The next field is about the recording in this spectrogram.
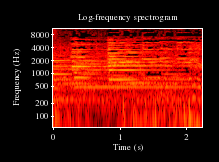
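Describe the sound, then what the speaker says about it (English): Town hall bells in the old centre of Maastricht chime steadily and loudly at dawn, with rich overlapping tones ringing continuously and no voices. "There's a town hall, bells are chiming."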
